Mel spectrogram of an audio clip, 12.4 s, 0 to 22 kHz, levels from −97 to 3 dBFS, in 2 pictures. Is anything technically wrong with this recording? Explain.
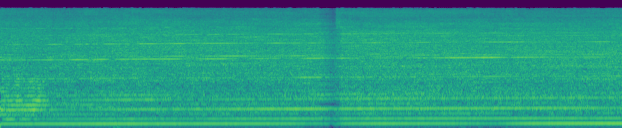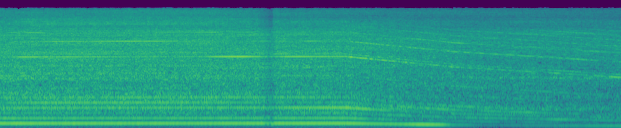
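Yes. There is AAC frame loss with concealment, at 3.21 to 3.40 s and again at 8.84 to 8.96 s. The gaps last about 128 ms and 85 ms, which fits three and two lost frames. The decoder patched each hole from the last good spectrum, so the sound turns briefly smeared, noisy or phasey. On a spectrogram, fine detail gives way to a blurred, repeated-looking block. The waveform shows a short stretch lacking the surrounding structure.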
